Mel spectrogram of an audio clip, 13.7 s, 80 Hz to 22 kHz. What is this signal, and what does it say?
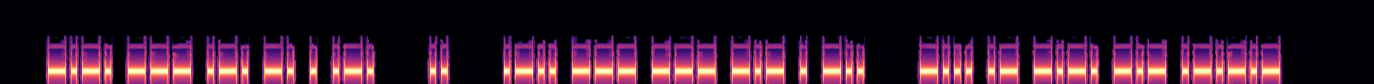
Morse code, heard as a keyed tone, about 21 wpm, 700 Hz. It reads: CORNER I LOOKED BACK.
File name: Book One / 12-Chapter 12 - 21 WPM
